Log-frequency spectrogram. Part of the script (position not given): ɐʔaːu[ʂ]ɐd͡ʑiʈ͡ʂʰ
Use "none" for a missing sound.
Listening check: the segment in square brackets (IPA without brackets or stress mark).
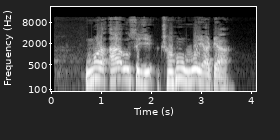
s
